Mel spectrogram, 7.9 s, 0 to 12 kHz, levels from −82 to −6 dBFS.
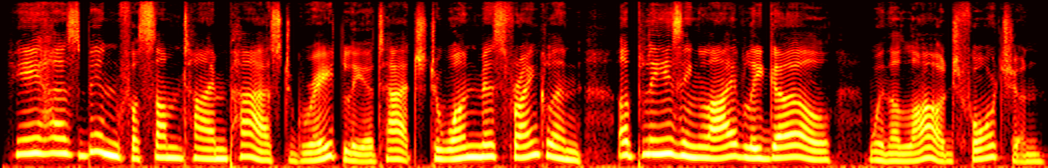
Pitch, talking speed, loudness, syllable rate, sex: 210 Hz, 160 wpm, -16 LUFS, 4.4 syllables/s, female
